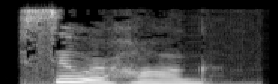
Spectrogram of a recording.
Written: sewer hog

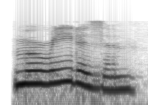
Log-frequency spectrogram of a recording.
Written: muridism

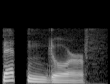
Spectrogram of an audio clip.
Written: Bettendorf

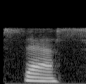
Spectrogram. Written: cess

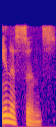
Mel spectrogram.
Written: innocence

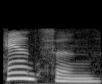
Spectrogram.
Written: Hansson

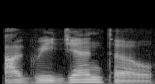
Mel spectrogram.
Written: Agrigento

